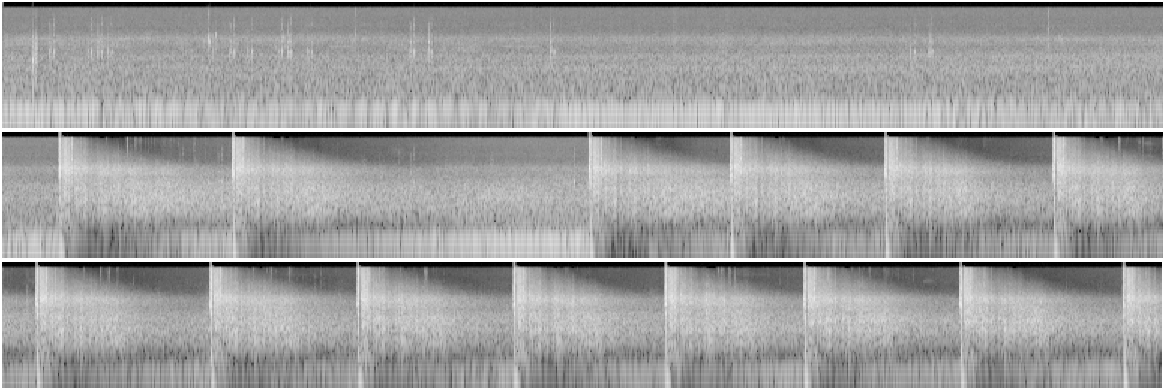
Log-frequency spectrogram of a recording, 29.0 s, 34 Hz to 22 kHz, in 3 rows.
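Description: AR-15 semi-automatic rifle firing single shots, about fifteen at an even pace of roughly one every second and a quarter, starting about ten seconds in, each shot trailing off in a short echo. Before the shooting, wind rumbles on the microphone.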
